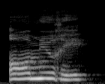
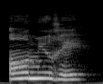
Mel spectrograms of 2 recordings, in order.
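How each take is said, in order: No difference in how they are said.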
